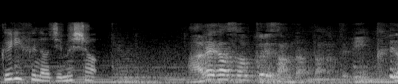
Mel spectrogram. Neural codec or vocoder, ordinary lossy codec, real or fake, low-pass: none; AAC, 32 kbps; real; 7.2 kHz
